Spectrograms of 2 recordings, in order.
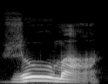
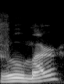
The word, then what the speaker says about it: rumor: rely regular okay roast look at this word rumor art should be pronounced but the last star is silent did you say rumor not rumor american will say rumor the british people will not say rumor rumor hey what's the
